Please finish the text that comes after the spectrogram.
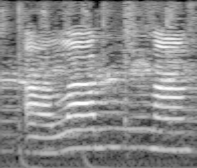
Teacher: mim sukun bertemu dengan nun. Jadi hukum bacaannya izhar syafawi artinya [musik] em harus dibaca harus dibaca dengan jelas alamna.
